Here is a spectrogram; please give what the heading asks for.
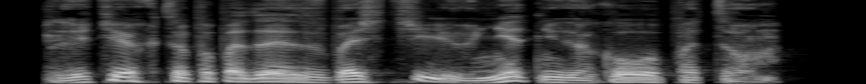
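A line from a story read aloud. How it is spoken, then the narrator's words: Muffled, hollow voice. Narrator (Russian): глухим голосом ответил кардинал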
